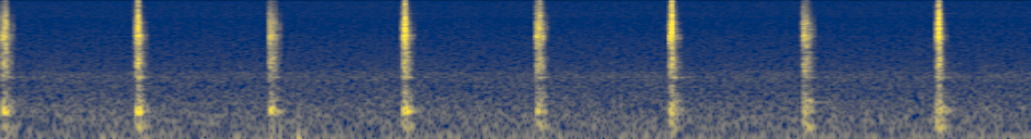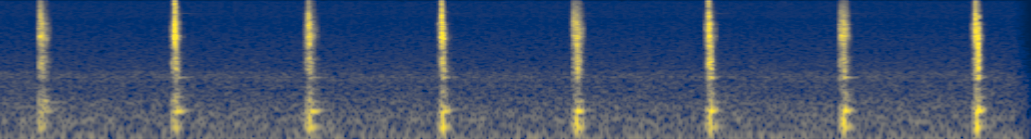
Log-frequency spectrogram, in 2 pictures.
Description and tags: A clock ticking.
ticking, time, tock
